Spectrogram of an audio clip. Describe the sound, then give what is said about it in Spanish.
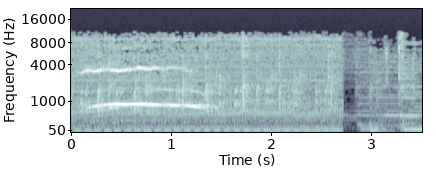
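Golf spectators at the 18th green applaud Spanish golfer Carmen Alonso in a dense, steady burst of clapping lasting under three seconds, with a high whistled tone rising over it early on, before the noise cuts off abruptly. “Nos fuerte el aplauso para la española Carmen Alonso.”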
